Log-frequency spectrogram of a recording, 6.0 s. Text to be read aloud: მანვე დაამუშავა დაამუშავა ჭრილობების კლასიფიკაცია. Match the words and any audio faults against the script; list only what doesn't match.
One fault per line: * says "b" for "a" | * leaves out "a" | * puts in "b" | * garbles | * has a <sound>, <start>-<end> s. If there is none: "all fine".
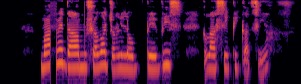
* has a dropout, 1.0-1.1 s
* leaves out "დაამუშავა"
